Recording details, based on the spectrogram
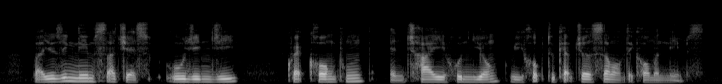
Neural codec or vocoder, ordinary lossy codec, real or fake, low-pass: none; none; real; 7.2 kHz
